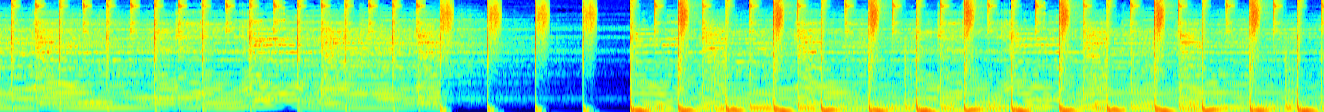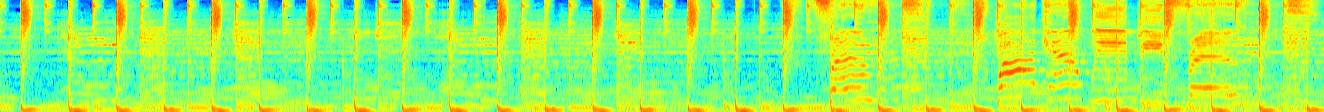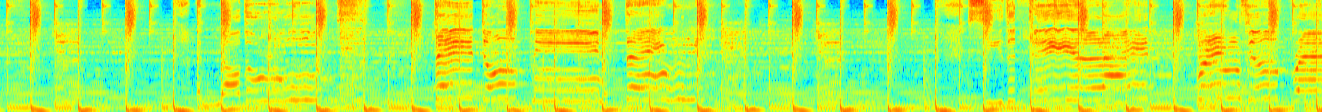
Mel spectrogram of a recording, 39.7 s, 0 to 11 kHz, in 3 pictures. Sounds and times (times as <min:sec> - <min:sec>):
Music: 0:00.0 - 0:39.7.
